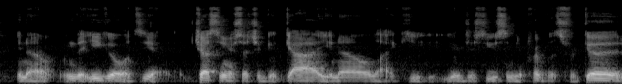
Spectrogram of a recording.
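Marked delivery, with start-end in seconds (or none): none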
